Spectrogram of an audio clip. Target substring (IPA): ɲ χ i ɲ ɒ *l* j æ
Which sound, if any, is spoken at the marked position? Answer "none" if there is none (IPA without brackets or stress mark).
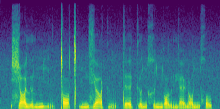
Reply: r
